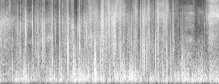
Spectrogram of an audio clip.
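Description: Hurried footsteps, with the handheld phone's microphone rubbing and knocking against a cotton hoodie, giving a dense, irregular run of scuffs and knocks.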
